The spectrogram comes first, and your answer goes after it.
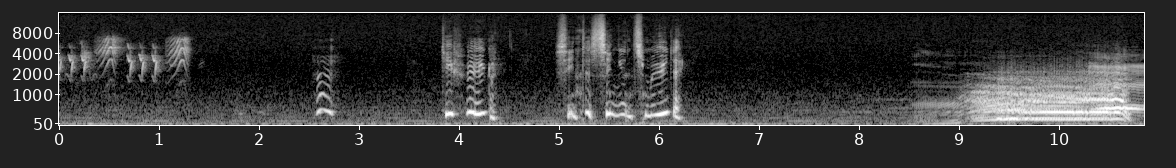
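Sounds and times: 
speech: 0:05.0 - 0:06.4
cow mooing on a farm: 0:08.5 - 0:10.8.

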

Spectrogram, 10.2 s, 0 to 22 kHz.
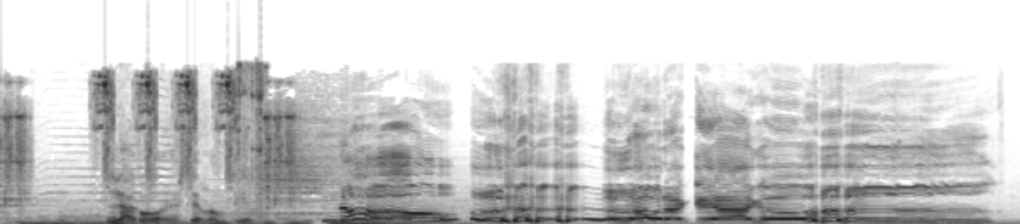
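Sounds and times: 
speech: 0:01.0 - 0:07.7
child crying: 0:03.2 - 0:06.6, 0:07.7 - 0:10.0.

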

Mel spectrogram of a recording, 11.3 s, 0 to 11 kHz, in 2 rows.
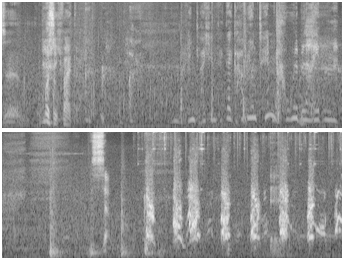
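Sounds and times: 
speech: 0:00.0 - 0:01.8, 0:03.1 - 0:05.8, 0:07.1 - 0:07.6, 0:10.1 - 0:10.4
dog barking and whimpering: 0:08.0 - 0:11.3.

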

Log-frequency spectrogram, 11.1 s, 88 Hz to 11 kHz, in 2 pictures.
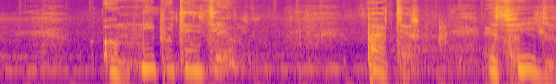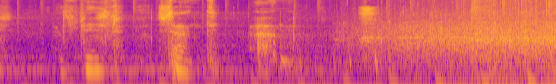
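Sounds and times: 
speech: 0:01.1 - 0:02.5, 0:03.7 - 0:09.4
applause from a crowd gathered in St. Peter's Square after the Urbi et Orbi blessing: 0:09.0 - 0:11.1.

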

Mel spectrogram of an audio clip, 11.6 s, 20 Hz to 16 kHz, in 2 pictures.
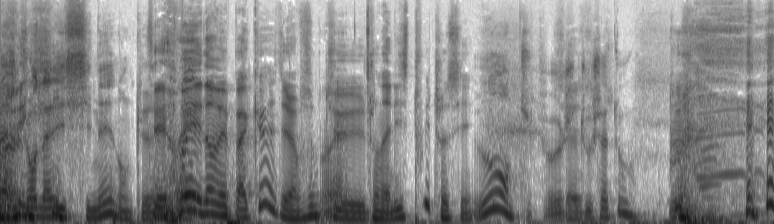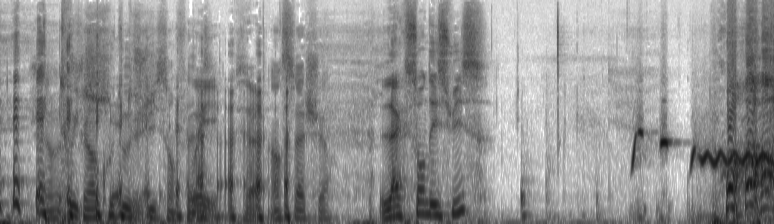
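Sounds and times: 
speech: 0:00.1 - 0:09.9, 0:10.6 - 0:11.6
laughter: 0:05.0 - 0:08.3, 0:11.2 - 0:11.6
person whistling in place of words: 0:10.5 - 0:11.3.

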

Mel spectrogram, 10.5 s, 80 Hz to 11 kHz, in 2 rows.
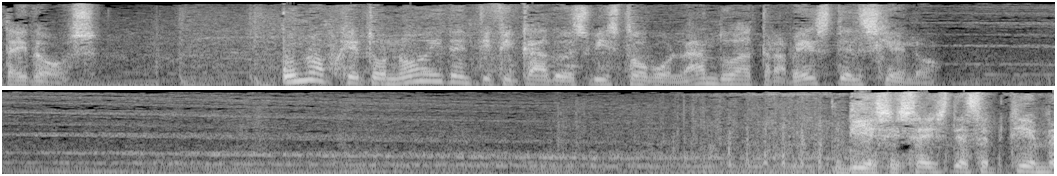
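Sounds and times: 
speech: 0:00.0 - 0:00.6, 0:01.4 - 0:04.8, 0:09.5 - 0:10.5
squadron of helicopters flying maneuvers in formation: 0:04.9 - 0:10.5.

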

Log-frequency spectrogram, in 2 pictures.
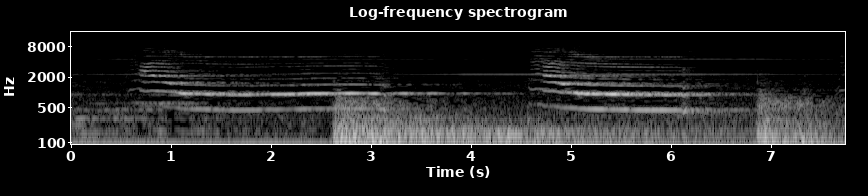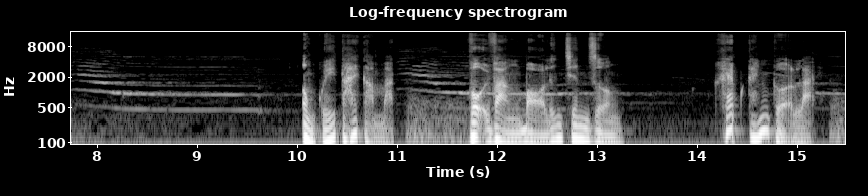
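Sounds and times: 
white cat wailing mournfully: 0:00.5 - 0:03.8, 0:04.6 - 0:06.8, 0:07.7 - 0:09.8, 0:10.7 - 0:13.4, 0:14.8 - 0:15.4
speech: 0:10.1 - 0:13.4, 0:14.2 - 0:15.4.

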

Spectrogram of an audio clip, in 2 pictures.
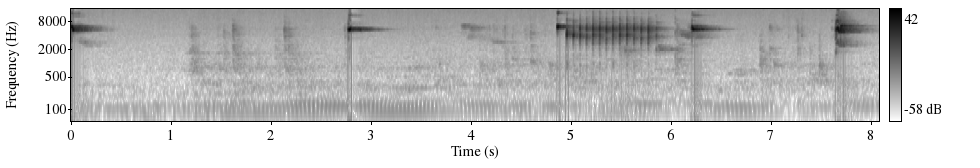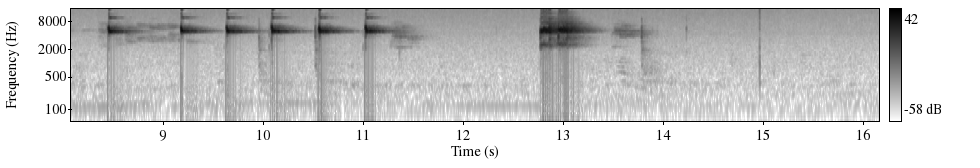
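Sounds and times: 
lovebird chirping: 0:00.0 - 0:00.4, 0:02.7 - 0:06.8, 0:07.6 - 0:11.7, 0:12.8 - 0:13.9.

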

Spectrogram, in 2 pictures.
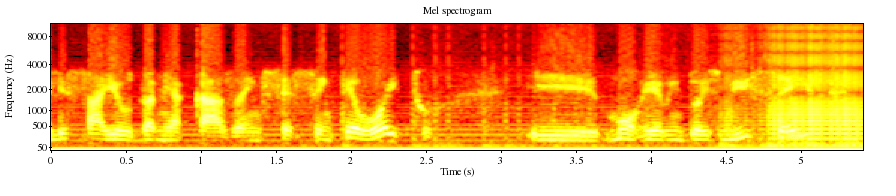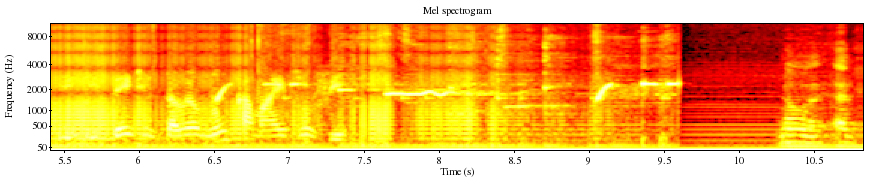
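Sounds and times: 
speech: 0:00.0 - 0:08.0
low steady sound: 0:00.0 - 0:10.8
mobile phone whistle ringtone: 0:07.6 - 0:08.4, 0:09.0 - 0:09.7.

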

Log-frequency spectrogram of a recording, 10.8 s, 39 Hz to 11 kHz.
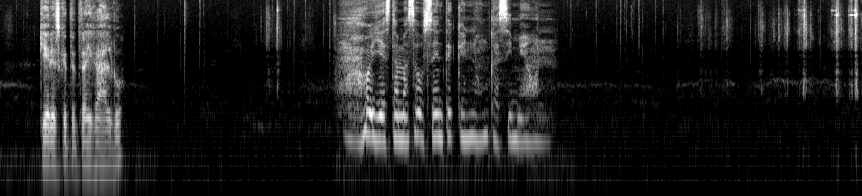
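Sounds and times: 
speech: 0:00.5 - 0:01.6, 0:04.6 - 0:07.0
small bag of coins being shaken by hand: 0:08.7 - 0:10.7.

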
